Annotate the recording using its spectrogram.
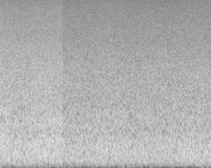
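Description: A mountain stream rushes over rocks.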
